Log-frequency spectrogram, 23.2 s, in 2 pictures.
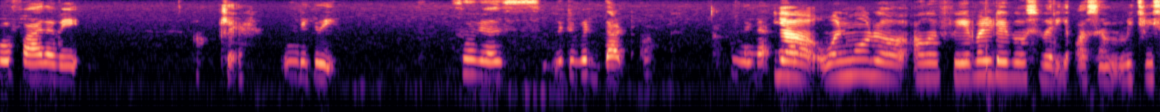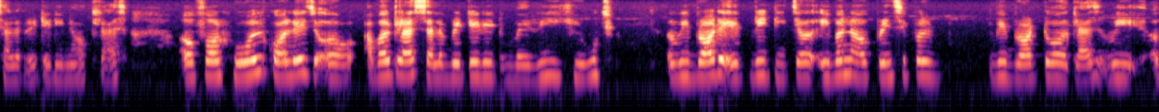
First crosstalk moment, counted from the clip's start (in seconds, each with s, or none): none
